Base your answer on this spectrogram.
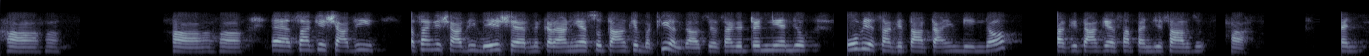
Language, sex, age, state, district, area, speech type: Sindhi, female, 60+, Uttar Pradesh, Lucknow, rural, conversation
